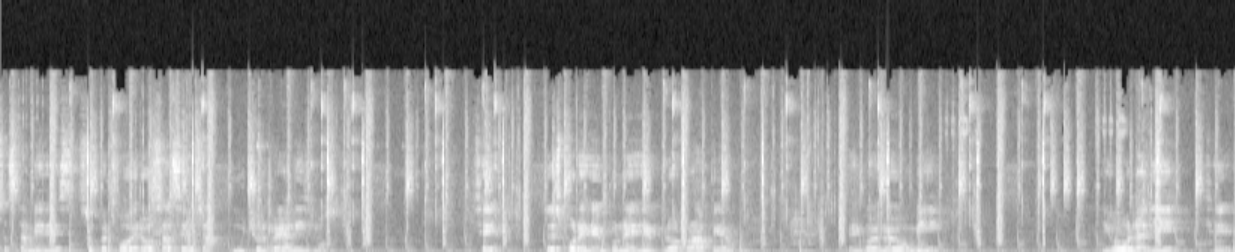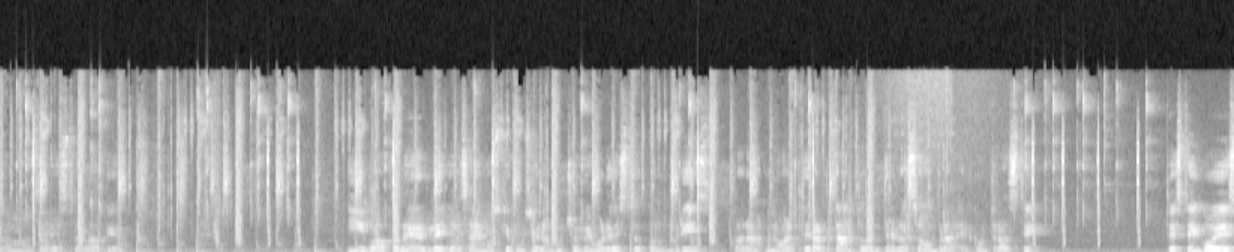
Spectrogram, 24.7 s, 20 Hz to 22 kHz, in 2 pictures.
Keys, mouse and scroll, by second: 1.4 click, 2.3 click, 3.5 click, 3.8 click, 4.0-4.4 scroll, 4.6 click, 5.2 shift+click, 5.8 Delete, 7.0 click, 8.1 ctrl+click, 9.1 click, 10.0 click, 10.3 shift+click, 10.7 click, 10.8 ctrl+click, 11.9 click, 12.9 click, 13.6 right click, 14.7 right click, 15.2 click, 15.5 click, 16.4 click, 18.4 click, 19.5 click, 20.7 click, 21.7 Page_Down, 22.9 click, 23.1 click, 23.4 click, 24.1 click.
